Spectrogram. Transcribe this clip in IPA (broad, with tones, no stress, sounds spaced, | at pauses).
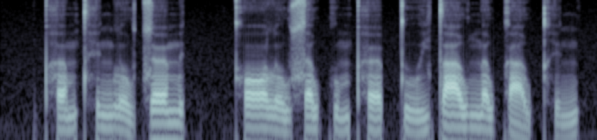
pʰ ɐ˨˧ m t̪ʰ ɪ˧ ŋ l o˨˩ w t͡s œː˥ m ɪ˨˥ k̚ | kʰ ɔː˧ l o˨ w s ɐ˧ w kʷ ɐ˨˥ m pʰ œː˨˥ p̚ t̪ uː˨˥ j t̪ aː˥ w n̪ ɐ˧ w k aː˨˩ w kʰ ɪ˨˧ ŋ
